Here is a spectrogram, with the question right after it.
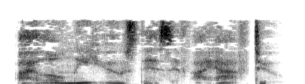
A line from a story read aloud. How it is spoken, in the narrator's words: he whispered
